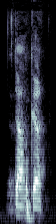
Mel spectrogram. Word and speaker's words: DACA: DACA.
